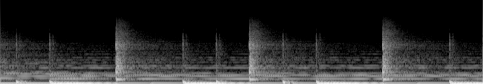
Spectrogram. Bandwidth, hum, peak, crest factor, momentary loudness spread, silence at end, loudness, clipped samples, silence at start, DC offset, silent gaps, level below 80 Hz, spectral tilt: 3.8 kHz; none; 0 dBFS; 10 dB; 12 LU; 0 s; -17 LUFS; under 0.1%; 0 s; under 0.1%; none; -10 dBFS; -8.5 dB/octave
